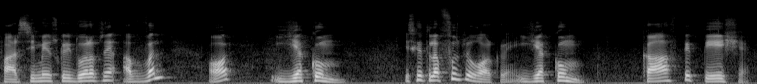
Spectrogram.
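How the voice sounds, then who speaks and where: A man teaching a language class for children, patiently repeating words slowly and quizzing the class on answers. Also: a little high, gravelly, a little mellow, dull audio. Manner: asks the class questions and confirms answers.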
